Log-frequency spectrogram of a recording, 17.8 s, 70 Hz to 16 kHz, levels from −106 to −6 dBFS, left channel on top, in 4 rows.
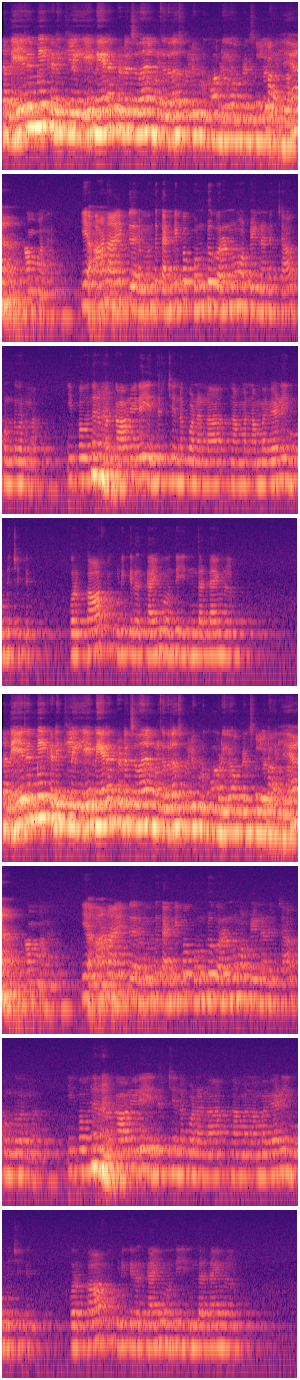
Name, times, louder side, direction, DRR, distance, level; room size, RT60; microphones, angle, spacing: voice 1, 0.0-4.6 5.7-6.0 10.2-10.5, left 1 dB, 60° right, -1 dB, 0.8 m, -18 dB
voice 2, 3.9-4.4 4.8-5.2 5.6-9.4 9.8-13.7 14.3-16.8, left 2 dB, 40° left, 3 dB, 0.4 m, -29 dB
4.4 x 2.6 x 3.3 m, 1.4 s
head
